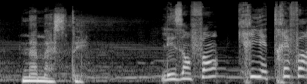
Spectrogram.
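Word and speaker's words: Namaste: Ça se prononce Namasté.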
